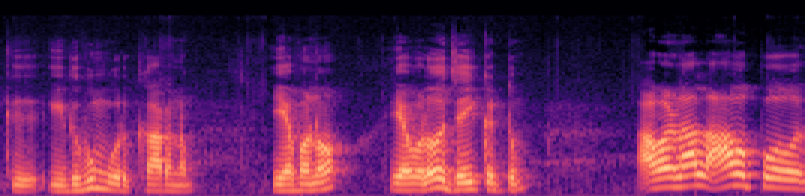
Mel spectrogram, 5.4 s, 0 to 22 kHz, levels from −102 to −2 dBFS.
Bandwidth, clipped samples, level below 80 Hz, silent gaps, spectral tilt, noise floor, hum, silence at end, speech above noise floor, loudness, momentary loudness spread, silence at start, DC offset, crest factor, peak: 9.4 kHz; under 0.1%; -70 dBFS; none; -7 dB/octave; -56 dBFS; none; 0 s; 38 dB; -19 LUFS; 13 LU; 0.05 s; under 0.1%; 16 dB; -4 dBFS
